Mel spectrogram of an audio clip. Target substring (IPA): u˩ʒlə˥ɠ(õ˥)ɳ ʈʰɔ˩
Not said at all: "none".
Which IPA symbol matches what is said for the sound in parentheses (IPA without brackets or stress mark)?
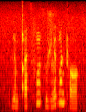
ɔ̃˥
